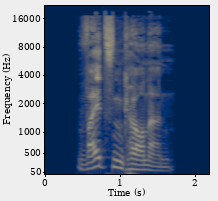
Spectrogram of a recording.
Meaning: dative plural of Weizenkorn
- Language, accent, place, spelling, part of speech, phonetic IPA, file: German, Germany, Berlin, Weizenkörnern, noun, [ˈvaɪ̯t͡sn̩ˌkœʁnɐn], De-Weizenkörnern.ogg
